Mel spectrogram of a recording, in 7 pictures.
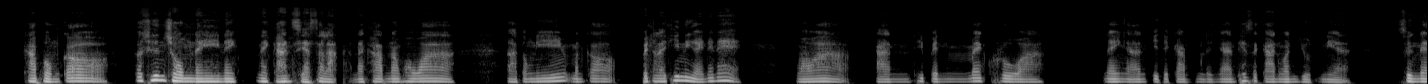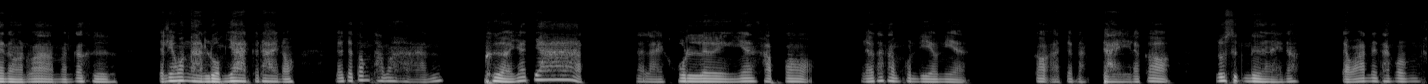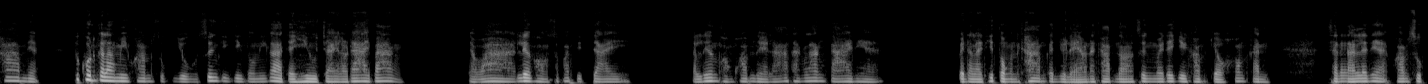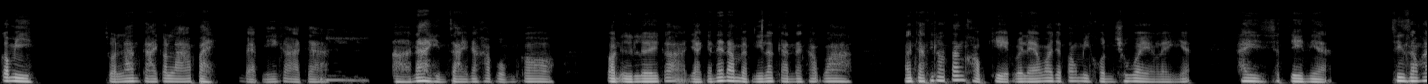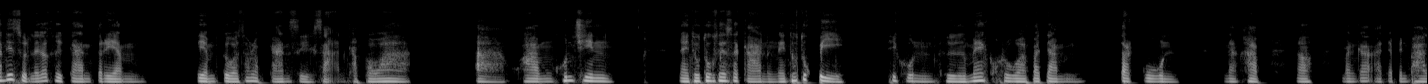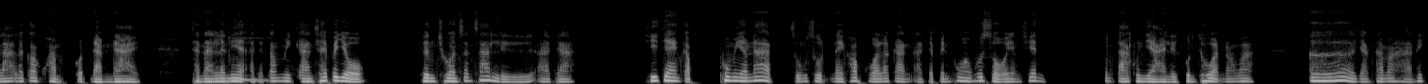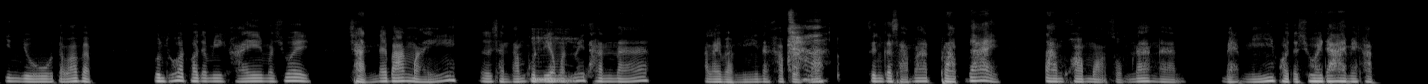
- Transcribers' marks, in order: in English: "Heal"; tapping
- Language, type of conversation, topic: Thai, advice, คุณรู้สึกกดดันช่วงเทศกาลและวันหยุดเวลาต้องไปงานเลี้ยงกับเพื่อนและครอบครัวหรือไม่?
